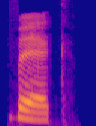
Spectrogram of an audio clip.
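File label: "vic", British English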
